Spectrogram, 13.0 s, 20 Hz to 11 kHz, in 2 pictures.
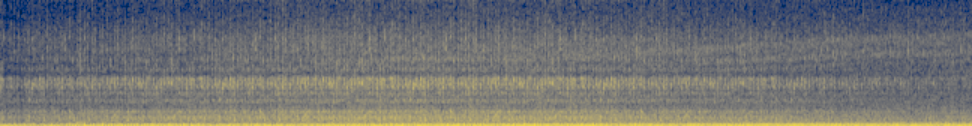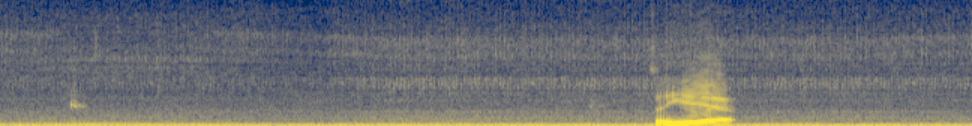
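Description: Tractor engine in Farming Simulator 25 droning steadily as it labors up a steep hill in third gear, a continuous low rumble running throughout beneath someone talking, with a brief louder sweep near the end.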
